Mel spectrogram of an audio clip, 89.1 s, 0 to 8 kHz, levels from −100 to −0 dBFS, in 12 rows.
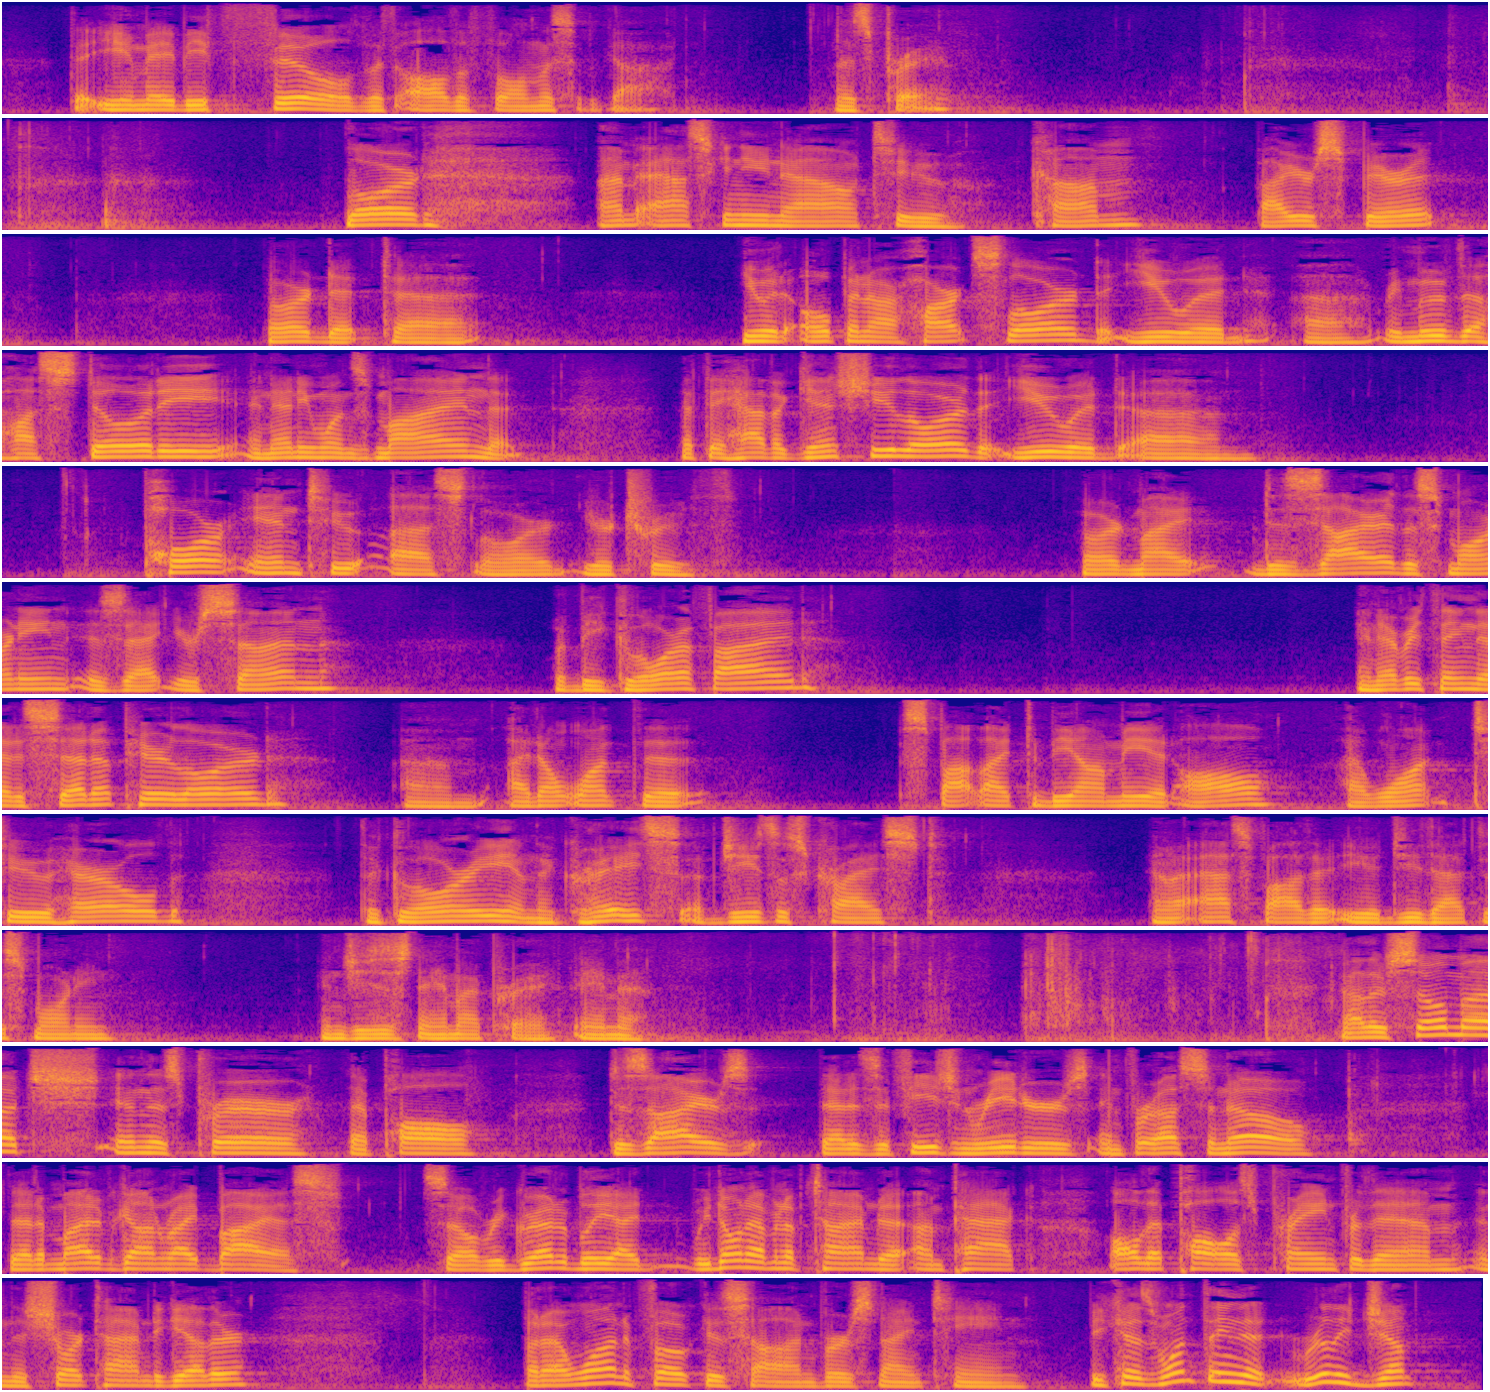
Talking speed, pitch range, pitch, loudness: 125 wpm, 110-140 Hz, 125 Hz, -18 LUFS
